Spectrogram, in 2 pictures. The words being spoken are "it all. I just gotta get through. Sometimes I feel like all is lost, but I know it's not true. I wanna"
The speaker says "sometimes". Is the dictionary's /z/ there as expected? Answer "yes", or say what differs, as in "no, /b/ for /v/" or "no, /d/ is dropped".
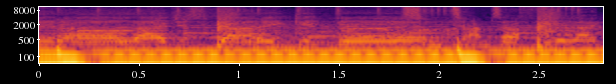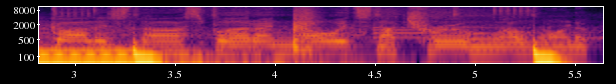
yes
